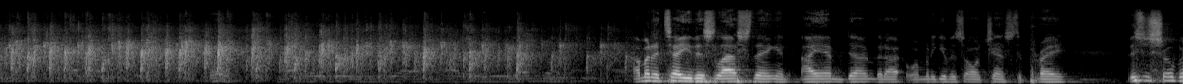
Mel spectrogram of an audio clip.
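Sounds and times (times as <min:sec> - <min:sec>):
crowd clapping hands: 0:00.0 - 0:07.2
speech: 0:06.4 - 0:11.8.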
